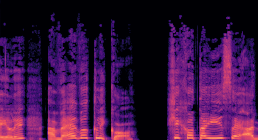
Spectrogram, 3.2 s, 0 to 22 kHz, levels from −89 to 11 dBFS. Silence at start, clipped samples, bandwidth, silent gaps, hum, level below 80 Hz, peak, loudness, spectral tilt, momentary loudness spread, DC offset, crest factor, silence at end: 0 s; under 0.1%; 18.5 kHz; 1.74-2.09 s; none; -60 dBFS; -4 dBFS; -19 LUFS; -2.5 dB/octave; 8 LU; under 0.1%; 14 dB; 0 s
